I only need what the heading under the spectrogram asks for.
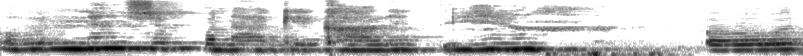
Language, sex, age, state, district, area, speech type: Hindi, female, 18-30, Uttar Pradesh, Prayagraj, rural, spontaneous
